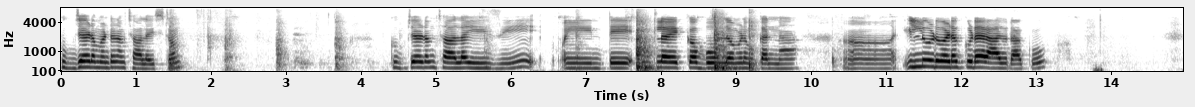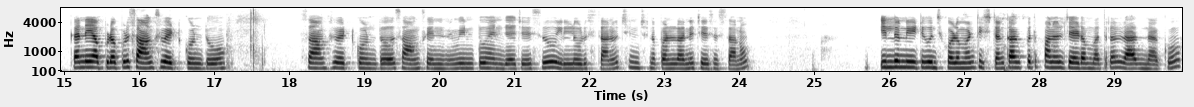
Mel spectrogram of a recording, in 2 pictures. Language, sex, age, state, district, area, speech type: Telugu, female, 18-30, Telangana, Mancherial, rural, spontaneous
